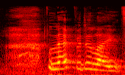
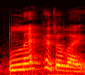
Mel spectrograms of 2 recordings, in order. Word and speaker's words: lepidolite: say the way you're saying it and it's wrong leopardite um have a look at here lepidolite yes said pite liid it's lepidolite oh it doesn't matter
